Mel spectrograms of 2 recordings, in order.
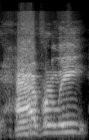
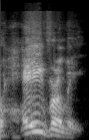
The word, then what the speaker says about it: Haverly: Haverly, as in have, or Haverly? How you pronounce that there? As in hay. Long A, so Haverly.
